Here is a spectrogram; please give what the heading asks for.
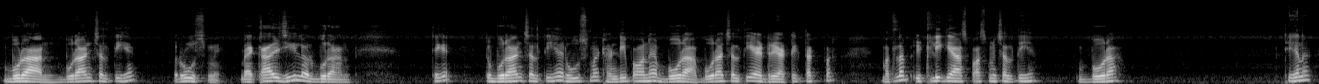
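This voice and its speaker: A man's voice: fairly high pitch, moderate pace, long pauses. A man teaching an exam revision lesson in Hindi, repeating each fact and quizzing himself with a question and its answer, with "theek hai" after each point.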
